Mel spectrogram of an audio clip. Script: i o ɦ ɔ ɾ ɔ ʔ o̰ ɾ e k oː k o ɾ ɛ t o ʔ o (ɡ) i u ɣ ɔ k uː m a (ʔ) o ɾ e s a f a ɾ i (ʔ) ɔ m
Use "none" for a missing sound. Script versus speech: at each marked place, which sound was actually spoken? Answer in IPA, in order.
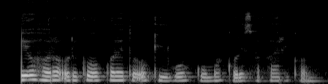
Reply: k, k, k

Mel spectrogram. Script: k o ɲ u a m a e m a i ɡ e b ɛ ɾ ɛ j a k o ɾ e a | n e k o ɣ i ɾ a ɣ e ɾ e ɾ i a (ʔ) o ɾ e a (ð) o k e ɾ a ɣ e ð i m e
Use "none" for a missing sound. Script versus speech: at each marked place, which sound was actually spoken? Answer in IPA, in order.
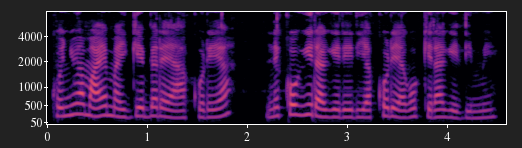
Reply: k, ɣ

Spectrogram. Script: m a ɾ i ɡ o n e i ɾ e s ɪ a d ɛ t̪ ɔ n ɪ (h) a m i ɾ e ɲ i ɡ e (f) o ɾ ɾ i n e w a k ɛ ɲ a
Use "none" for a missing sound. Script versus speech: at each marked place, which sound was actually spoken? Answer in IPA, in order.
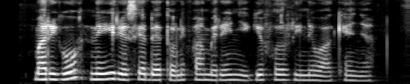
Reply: f, f

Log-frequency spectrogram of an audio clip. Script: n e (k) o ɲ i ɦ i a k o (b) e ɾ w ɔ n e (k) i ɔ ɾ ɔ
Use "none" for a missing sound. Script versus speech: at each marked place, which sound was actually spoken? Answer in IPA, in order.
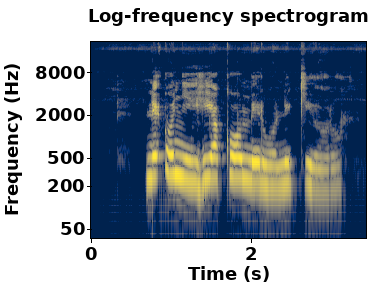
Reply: ʔ, m, k

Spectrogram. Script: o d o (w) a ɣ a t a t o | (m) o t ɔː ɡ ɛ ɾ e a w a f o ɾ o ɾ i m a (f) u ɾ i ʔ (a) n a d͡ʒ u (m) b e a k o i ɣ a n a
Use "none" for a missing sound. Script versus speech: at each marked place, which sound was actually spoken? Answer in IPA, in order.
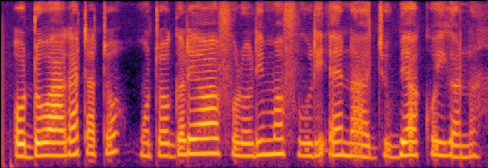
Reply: w, m, f, ɛ, none

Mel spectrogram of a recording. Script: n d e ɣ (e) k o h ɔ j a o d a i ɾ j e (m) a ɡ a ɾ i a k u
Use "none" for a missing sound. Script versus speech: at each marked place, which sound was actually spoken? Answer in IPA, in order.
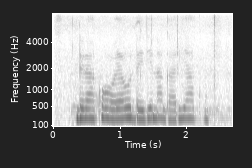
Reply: a, n

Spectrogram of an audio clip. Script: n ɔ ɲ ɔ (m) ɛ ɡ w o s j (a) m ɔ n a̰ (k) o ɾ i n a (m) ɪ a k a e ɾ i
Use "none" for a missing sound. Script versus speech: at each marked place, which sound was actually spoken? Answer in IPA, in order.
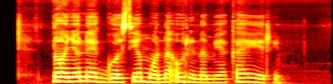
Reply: n, a, ʔ, m

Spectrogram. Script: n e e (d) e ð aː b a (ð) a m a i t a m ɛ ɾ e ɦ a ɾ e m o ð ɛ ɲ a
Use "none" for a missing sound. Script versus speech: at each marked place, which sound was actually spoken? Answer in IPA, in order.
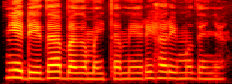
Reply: d, ɣ

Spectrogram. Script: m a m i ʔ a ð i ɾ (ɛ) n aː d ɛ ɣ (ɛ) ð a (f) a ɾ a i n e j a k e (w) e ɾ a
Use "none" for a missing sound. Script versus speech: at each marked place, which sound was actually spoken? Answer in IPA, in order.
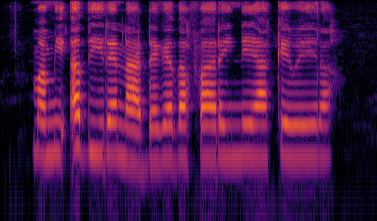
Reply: ɛ, ɛ, f, w

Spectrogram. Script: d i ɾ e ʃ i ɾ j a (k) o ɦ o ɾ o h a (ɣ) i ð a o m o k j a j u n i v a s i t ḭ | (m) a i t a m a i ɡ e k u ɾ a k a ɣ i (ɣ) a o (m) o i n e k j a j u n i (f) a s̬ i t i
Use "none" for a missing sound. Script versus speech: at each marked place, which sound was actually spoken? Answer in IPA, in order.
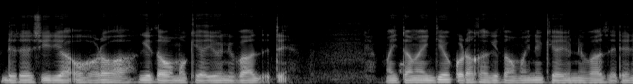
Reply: ʔ, ɣ, m, ð, m, v

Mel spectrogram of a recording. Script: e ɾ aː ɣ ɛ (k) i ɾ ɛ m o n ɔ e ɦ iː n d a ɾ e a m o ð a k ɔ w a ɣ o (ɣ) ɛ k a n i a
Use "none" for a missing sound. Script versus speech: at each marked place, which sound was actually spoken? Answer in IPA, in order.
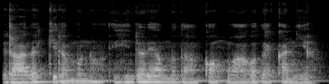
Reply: k, ð

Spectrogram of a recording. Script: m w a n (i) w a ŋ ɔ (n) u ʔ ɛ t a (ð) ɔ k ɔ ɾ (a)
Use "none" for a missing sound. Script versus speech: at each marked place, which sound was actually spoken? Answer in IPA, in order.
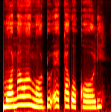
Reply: a, d, ɣ, i

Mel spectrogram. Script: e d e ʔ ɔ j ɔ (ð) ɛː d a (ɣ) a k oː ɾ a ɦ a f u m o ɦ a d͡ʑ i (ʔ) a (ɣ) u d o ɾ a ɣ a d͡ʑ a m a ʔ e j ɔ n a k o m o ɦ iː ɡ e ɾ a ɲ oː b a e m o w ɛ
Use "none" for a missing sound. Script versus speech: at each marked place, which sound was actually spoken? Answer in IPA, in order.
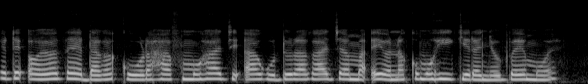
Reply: ð, ɣ, ʔ, ɣ

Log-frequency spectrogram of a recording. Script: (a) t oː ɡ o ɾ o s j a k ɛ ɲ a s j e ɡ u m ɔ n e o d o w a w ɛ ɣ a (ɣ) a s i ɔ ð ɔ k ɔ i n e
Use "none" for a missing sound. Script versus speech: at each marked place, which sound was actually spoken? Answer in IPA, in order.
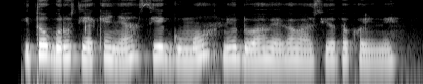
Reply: i, w

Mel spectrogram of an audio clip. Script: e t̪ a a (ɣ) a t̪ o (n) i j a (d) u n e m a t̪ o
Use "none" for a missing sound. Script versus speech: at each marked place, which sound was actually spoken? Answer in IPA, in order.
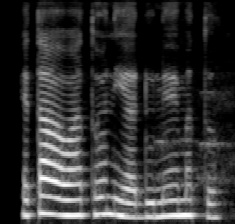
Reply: w, n, d

